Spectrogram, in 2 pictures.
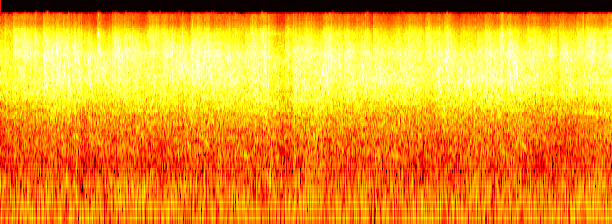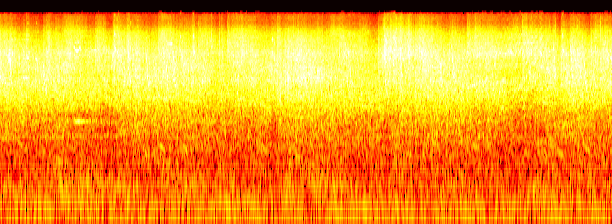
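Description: Laser fire and explosions crackle and boom continuously in a space battle.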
